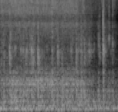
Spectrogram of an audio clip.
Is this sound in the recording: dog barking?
no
